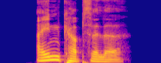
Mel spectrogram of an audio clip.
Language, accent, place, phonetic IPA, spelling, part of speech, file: German, Germany, Berlin, [ˈaɪ̯nˌkapsələ], einkapsele, verb, De-einkapsele.ogg
- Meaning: inflection of einkapseln: 1. first-person singular dependent present 2. first/third-person singular dependent subjunctive I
